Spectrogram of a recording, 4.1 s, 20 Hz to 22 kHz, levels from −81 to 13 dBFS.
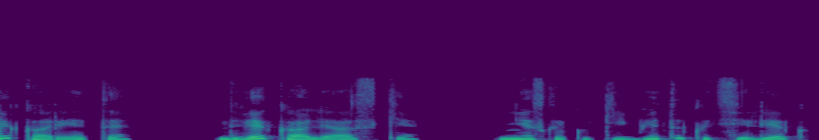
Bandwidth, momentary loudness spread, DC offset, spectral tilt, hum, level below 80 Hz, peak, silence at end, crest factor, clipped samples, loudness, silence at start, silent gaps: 10 kHz; 14 LU; under 0.1%; -7.5 dB/octave; none; -74 dBFS; -12 dBFS; 0.15 s; 16 dB; under 0.1%; -28 LUFS; 0 s; 0.67-1.04 s, 2.10-2.44 s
